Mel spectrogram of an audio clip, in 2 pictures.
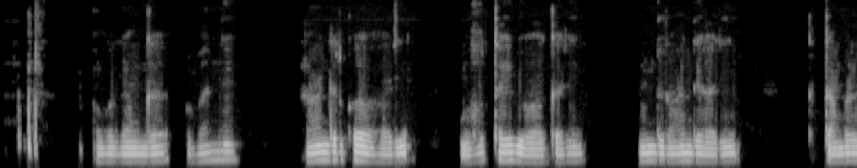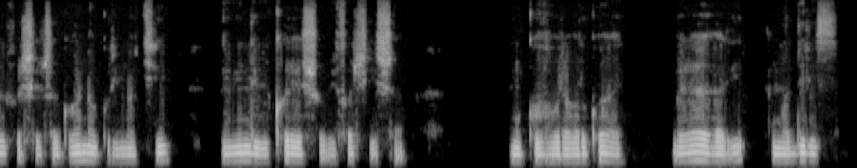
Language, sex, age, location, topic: Kinyarwanda, male, 18-24, Kigali, health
